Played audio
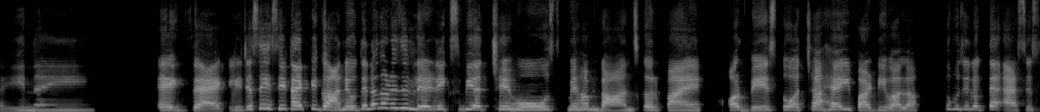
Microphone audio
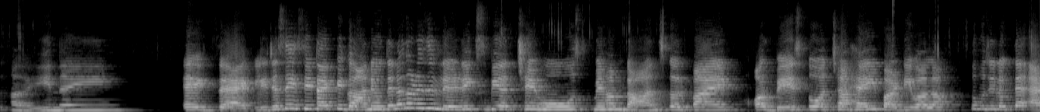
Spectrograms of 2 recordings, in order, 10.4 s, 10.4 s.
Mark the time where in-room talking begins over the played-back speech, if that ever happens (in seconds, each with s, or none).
none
